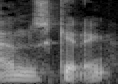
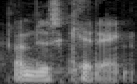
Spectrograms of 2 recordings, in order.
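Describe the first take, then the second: First: 1 quiet aside. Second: Breathy whisper, voice dropped away; hushed, no voice at all; whispered aside. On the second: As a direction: whisper it as a sheepish take-back. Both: Real, not acted.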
